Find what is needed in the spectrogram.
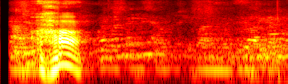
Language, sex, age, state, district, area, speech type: Hindi, male, 45-60, Bihar, Madhepura, rural, read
